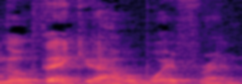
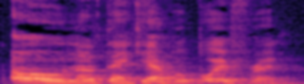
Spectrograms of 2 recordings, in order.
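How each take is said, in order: First: Low, softer dismissive retelling; quieter mock refusal. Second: Brighter, louder mock refusal; a quick chirpy no thanks; woman politely refusing. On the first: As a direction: toss it off as a trivial line. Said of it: "what a huge mistake for her to say". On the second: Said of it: "And then she says".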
